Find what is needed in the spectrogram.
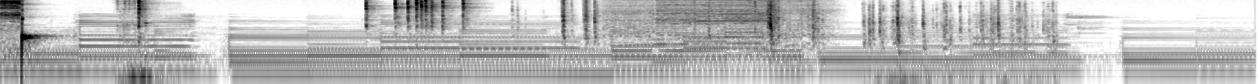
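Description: Quiet logo-animation jingle: a sharp pop right at the start, then soft held synth notes with scattered light clicks.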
